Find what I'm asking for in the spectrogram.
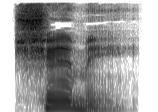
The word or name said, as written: chamois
